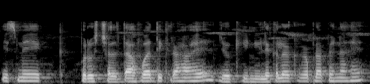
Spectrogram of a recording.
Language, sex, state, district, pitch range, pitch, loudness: Hindi, male, Uttar Pradesh, Lalitpur, 140-160 Hz, 155 Hz, -18 LUFS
